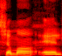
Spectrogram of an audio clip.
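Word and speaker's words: יִשְׁמָעֵאל: نام یہ رکھا گیا۔ عبرانی میں اس کا تلفظ شمع ایل ہے۔ وادی غیر ذی زرع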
